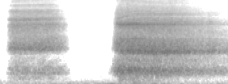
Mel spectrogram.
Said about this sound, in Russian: И один из типов дыхания – ты вдыхаешь носом и вдыхаешь ртом шумно так долго. Раз на пятый ты успокаиваешься, просто потому что ловишь ритм вот этого дыхания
